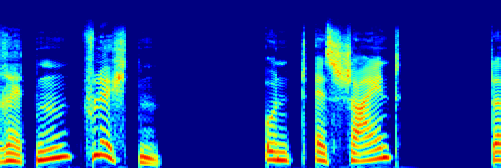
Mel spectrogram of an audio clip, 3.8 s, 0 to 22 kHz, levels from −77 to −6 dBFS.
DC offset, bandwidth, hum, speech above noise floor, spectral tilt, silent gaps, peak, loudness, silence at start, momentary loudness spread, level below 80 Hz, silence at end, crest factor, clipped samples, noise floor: under 0.1%; 12.5 kHz; none; over 73 dB; -4 dB/octave; none; -2 dBFS; -18 LUFS; 0 s; 14 LU; -62 dBFS; 0 s; 18 dB; under 0.1%; under -90 dBFS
